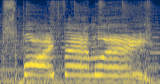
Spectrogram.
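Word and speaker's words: Spy × Family: Fucking watch or read, SpyXFamily! And also, the X is silent!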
